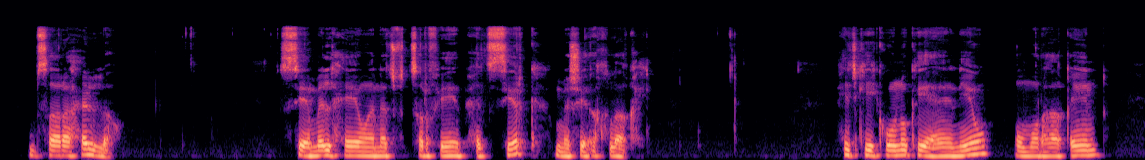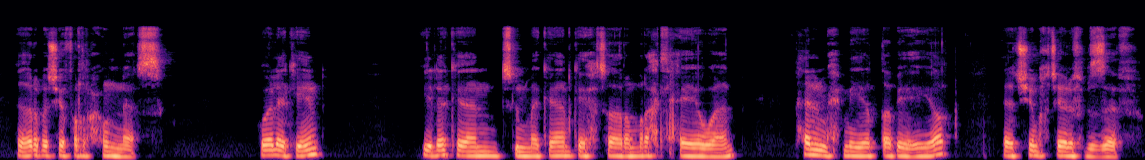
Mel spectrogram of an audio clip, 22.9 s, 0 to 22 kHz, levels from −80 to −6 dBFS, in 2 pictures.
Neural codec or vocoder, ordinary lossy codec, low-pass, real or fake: none; none; 10.8 kHz; real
